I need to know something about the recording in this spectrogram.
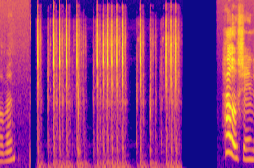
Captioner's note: typewriter typing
